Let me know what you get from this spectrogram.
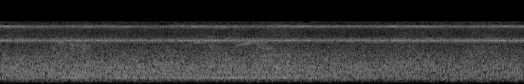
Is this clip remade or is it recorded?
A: recorded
